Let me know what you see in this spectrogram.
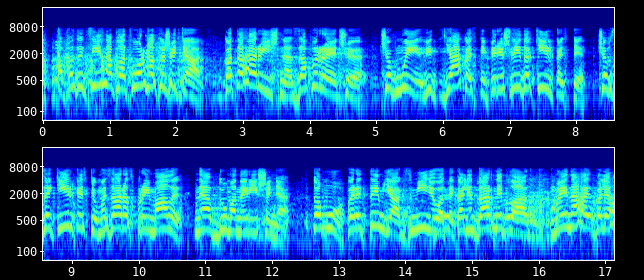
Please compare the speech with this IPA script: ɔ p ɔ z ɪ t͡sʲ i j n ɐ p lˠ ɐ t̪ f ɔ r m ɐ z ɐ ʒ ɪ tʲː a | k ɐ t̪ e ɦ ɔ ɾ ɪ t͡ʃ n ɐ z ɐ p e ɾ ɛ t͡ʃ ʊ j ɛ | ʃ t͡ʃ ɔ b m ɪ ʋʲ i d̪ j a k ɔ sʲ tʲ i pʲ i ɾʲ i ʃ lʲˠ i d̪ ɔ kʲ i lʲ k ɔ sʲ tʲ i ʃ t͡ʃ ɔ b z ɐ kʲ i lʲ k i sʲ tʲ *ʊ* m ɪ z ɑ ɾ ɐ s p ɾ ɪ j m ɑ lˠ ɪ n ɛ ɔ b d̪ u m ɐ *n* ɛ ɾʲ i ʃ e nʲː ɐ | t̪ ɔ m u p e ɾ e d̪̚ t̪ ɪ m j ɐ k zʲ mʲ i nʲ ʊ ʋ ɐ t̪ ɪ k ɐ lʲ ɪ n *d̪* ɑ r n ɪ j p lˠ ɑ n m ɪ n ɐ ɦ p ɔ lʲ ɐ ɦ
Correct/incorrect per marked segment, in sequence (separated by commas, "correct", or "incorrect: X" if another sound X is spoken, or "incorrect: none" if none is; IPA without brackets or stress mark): correct, correct, correct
